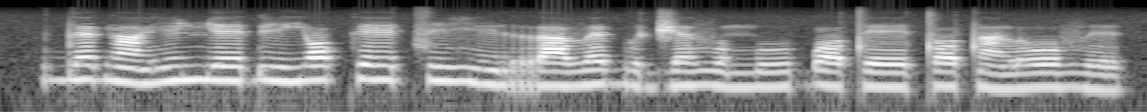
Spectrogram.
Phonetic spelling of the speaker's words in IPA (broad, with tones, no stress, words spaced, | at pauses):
dɛ˦ɡã˨ ɣĩ˦ɲeː˦ ɗi˦ jɔ˦keː˦ t͡si˦ɣĩ˨ ra˨βɛ˦ ɡʊ˨d͡ʒɛ˦vʊ˨ muː˨˦ ɓɔ˨teː˨ tɔ˦tã˨ loː˦vɪ˨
